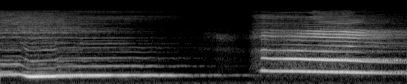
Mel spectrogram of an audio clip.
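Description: Music: a solo voice sings long held notes that glide down in pitch, with a short break about halfway through.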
